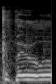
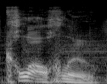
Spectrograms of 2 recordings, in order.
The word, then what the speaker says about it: Cthulhu: credits and yes that is actually how you pronounce call clue it's not Cthulhu or Cthulhu yeah it's Claus Lou seriously look that one up we're not lying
